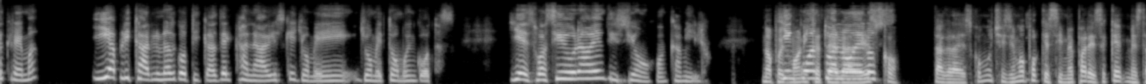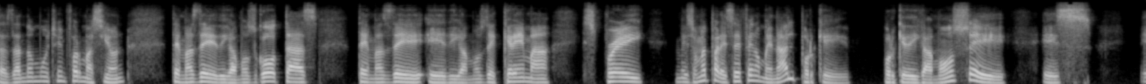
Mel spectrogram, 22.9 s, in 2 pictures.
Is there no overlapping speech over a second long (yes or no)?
no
